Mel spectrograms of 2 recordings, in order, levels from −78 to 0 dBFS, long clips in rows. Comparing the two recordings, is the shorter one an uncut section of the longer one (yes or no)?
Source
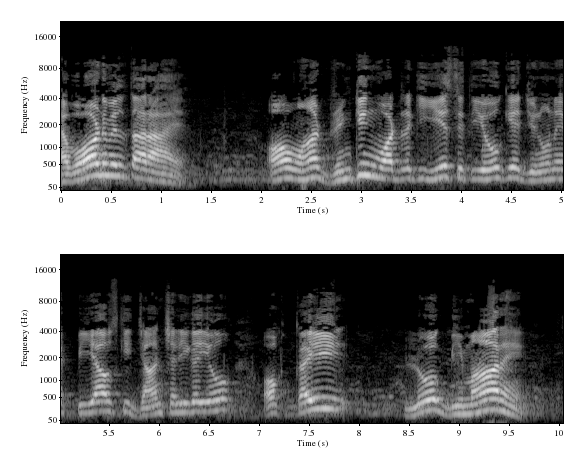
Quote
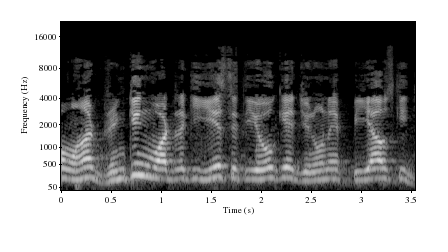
yes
